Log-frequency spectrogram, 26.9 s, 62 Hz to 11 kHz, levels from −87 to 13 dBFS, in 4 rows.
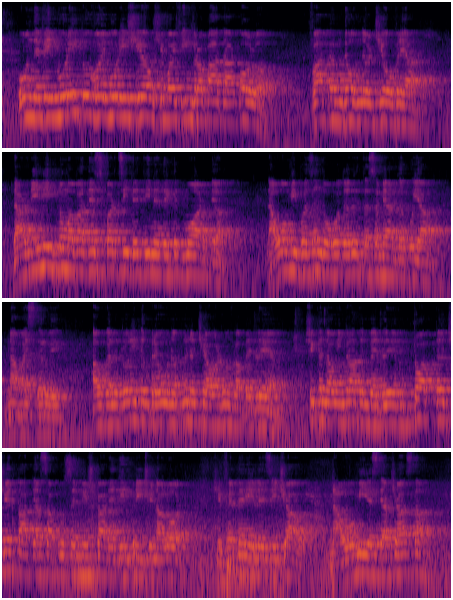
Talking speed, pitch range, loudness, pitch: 155 wpm, 135-165 Hz, -33 LUFS, 150 Hz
